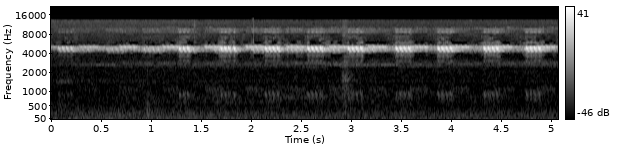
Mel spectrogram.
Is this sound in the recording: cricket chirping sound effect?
yes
